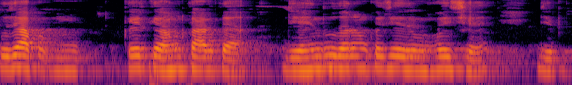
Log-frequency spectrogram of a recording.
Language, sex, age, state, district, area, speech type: Maithili, female, 60+, Bihar, Begusarai, urban, spontaneous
